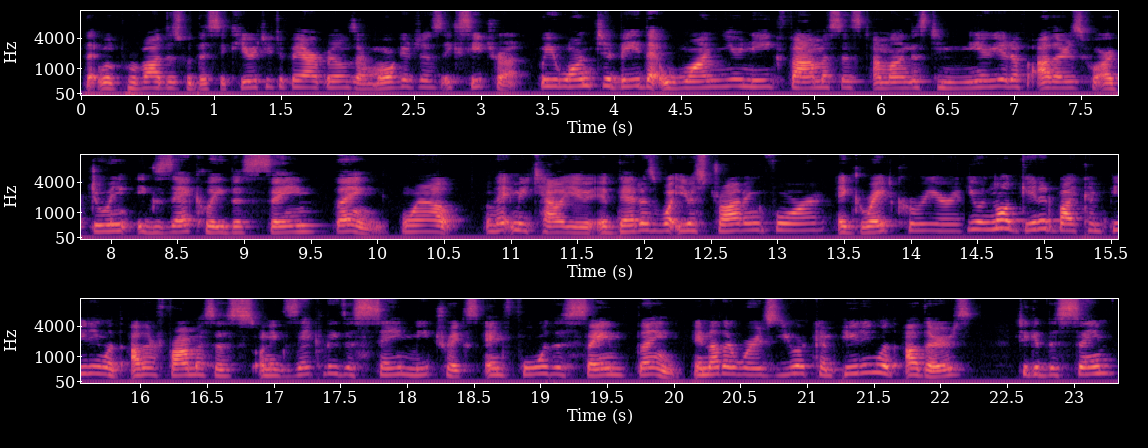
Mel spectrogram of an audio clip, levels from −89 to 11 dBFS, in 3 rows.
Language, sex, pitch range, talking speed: English, female, 210-270 Hz, 210 wpm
